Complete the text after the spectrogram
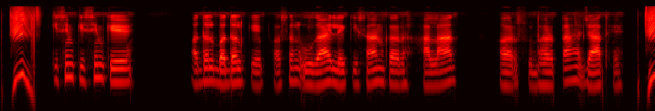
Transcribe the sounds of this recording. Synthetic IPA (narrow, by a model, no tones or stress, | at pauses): kɪsimkɪsimke | əd̪əlbəd̪əlkepʰəsəlʊ̰ɡaːelekɪsaːnkəɾhaːlaːt̪̚ | ɔːɾsʊd̪ʱəɾt̪ad͡ʒaːt̪ɦɛː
